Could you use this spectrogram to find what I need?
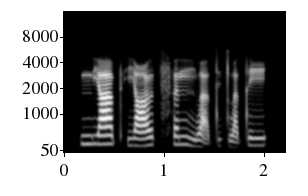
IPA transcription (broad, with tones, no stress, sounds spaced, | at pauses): m j ä˥ pʰ j ɑ˧˥ ʊ̯ t͡sʰ ə˥ n n̪ w ä̰˨˩ t̪ y˦ t̪ w ä˩ t̪ i˥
